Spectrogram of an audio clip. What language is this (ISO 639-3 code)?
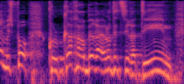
heb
